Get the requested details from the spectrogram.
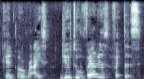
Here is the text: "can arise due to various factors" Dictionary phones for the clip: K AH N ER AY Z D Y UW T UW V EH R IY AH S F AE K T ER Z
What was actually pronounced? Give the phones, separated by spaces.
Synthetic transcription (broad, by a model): K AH N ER AY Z D Y UW T UW V EH R IY AH S F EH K T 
